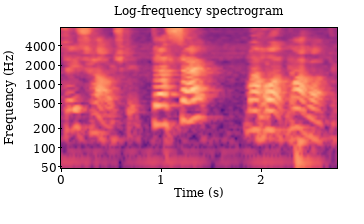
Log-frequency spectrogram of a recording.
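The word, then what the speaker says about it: traceroute: Pronuncia isso aqui pra mim. Trace route. Trace route.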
